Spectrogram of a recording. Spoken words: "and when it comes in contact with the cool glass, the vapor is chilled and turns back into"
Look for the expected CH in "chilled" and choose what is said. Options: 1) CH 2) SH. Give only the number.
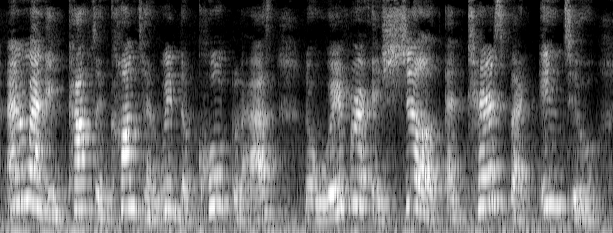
2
